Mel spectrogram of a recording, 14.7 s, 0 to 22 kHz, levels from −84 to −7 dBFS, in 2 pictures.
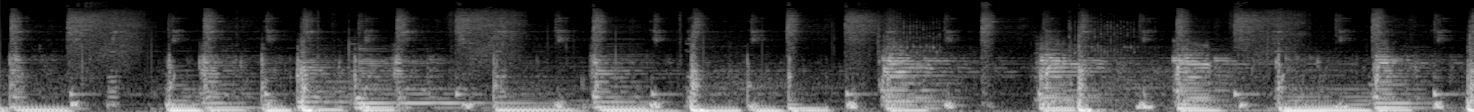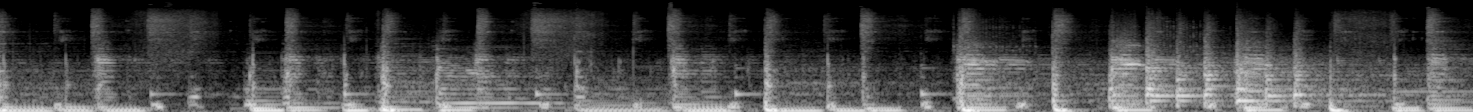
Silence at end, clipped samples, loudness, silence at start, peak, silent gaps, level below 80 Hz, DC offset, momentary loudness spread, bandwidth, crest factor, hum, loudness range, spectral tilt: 0 s; under 0.1%; -23 LUFS; 0 s; -4 dBFS; none; -24 dBFS; under 0.1%; 8 LU; 14 kHz; 18 dB; none; 3 LU; -7 dB/octave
